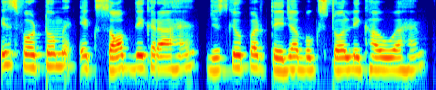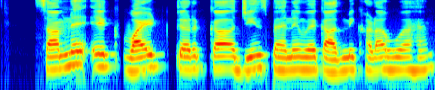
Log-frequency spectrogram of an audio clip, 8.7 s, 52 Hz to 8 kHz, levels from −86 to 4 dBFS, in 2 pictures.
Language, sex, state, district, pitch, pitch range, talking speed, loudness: Hindi, male, Jharkhand, Palamu, 170 Hz, 160-185 Hz, 200 wpm, -19 LUFS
